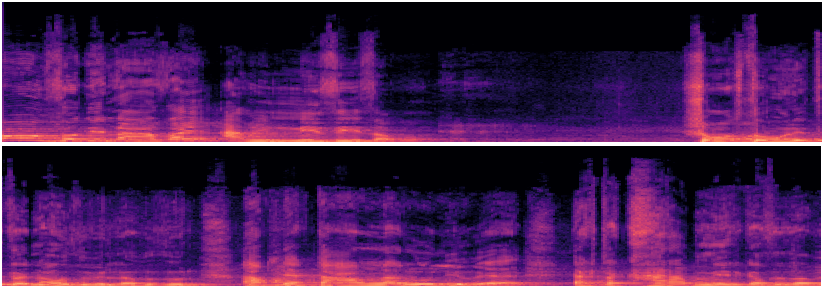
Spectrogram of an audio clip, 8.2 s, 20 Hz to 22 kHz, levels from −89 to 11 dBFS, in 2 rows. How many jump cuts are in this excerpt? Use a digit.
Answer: 0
